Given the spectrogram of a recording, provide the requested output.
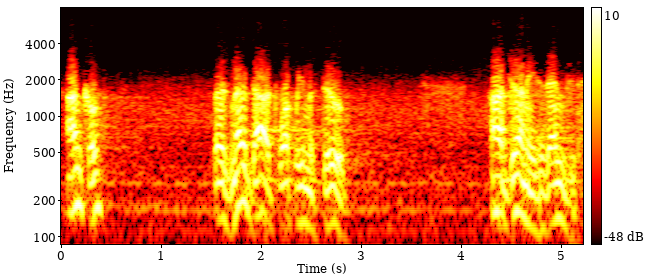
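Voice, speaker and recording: An actor playing a weary, despairing young nephew who narrates a perilous expedition in a formal, anguished radio-drama style, on a thin, noisy vintage recording. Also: male voice, mid-range voice, expressive, unhurried, phone-quality sound, natural voice. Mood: pleading. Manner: formal, anguished, theatrical delivery. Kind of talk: dramatic first-person radio play narration.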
